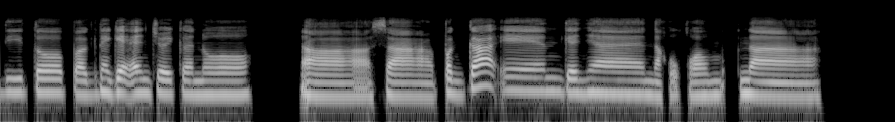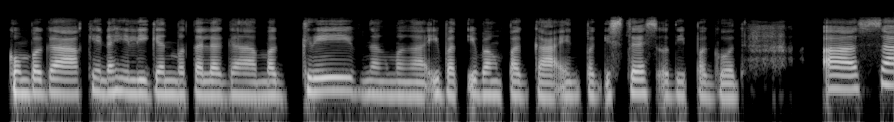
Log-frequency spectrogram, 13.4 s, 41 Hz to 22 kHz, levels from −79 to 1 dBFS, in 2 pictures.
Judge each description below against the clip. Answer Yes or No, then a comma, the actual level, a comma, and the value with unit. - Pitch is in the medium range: Yes, medium, 175 Hz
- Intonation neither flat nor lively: No, narrow, 2.3 semitones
